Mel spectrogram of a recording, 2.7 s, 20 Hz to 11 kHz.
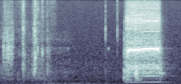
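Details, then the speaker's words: Porsche Boxster 986 central locking control unit area, battery reconnected, bonnet, boot and fuel flap releases not working; a few clicks then a loud half-second whine rising in pitch on unlocking, suspected motor actuator, possibly the fuel flap: whining on unlocking. "we unlock it again now that horrible whining noise was constant"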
